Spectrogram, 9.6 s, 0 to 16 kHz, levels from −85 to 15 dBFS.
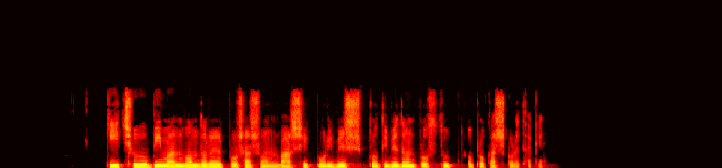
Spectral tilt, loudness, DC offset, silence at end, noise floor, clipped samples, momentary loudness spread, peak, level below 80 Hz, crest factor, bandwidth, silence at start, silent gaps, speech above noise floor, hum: -6 dB/octave; -15 LUFS; under 0.1%; 2.4 s; under -90 dBFS; under 0.1%; 11 LU; -2 dBFS; -54 dBFS; 16 dB; 7.8 kHz; 1.45 s; none; over 75 dB; none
